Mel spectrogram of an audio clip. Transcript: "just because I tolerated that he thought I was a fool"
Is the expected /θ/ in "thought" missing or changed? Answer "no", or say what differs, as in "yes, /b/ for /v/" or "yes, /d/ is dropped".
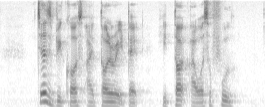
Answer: yes, /t/ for /θ/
